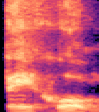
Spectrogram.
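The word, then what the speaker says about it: תְּהוֹם: Misalnya ya, dalam bacaan di ini ada kata tehom ya, tehom ya. Ini tehom ya. Jadi dia bacanya pendek ya, E pendek dia. Jadi E pendek. Jadi bacanya tehom ya. Tehom ya. Jadi E-nya pendek ya.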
